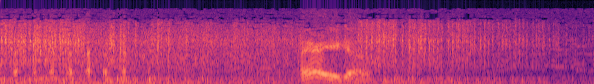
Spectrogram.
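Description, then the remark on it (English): A recorded vintage biplane engine drones steadily and loudly throughout, a rough low rumble that never lets up, with a man's voice briefly speaking over it partway through. “I've got the sounds of other aircraft engines of the period.”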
